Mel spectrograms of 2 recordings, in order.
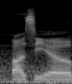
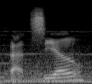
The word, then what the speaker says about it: Fazio: And if you pronounce the letters as they are, not Fazio but more like Batsio.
